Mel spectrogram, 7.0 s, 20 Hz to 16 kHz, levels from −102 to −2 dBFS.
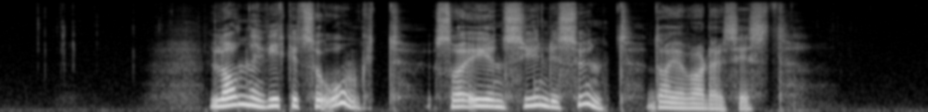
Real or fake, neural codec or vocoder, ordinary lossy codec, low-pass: real; none; none; 14.4 kHz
